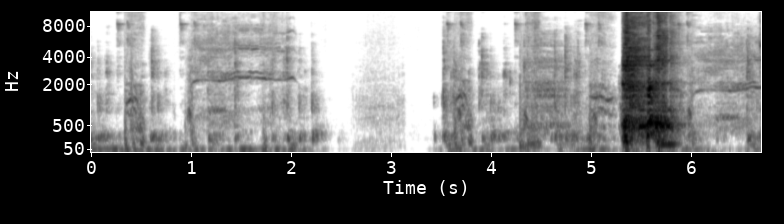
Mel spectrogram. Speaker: I have a cold so you'll hear me coughing a lot other than that I'm doing fine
